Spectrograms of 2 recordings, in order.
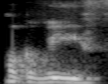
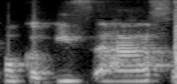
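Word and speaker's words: Polkowice: Pokavice. So Pokavice. W's in Poland are a V. Don't worry, girl, because I think I say it wrong too, but I know that the W is a V.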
